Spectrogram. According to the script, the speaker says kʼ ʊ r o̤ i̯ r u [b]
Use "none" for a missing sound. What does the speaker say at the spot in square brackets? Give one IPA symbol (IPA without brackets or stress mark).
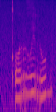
b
